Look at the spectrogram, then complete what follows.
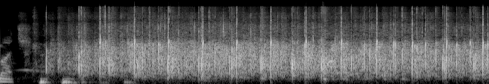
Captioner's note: everyone applauding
